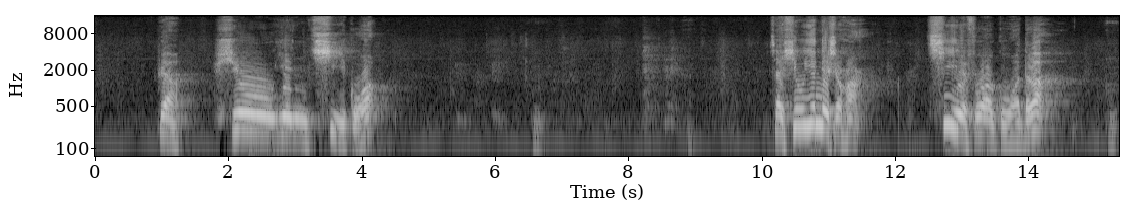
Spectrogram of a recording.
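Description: An elderly man speaks slowly and calmly through a microphone, with pauses.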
